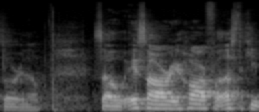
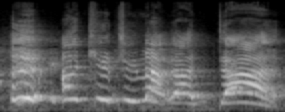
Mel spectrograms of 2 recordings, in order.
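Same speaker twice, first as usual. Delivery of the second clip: higher, louder, slow, laughing through words; 13 dB louder, much slower than usual. Real, not acted. Teller to listener, still laughing hard. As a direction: still cracking up as you say it.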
